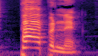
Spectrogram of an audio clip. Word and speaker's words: Papernick: But with his New York accent, it sounds so much like Pumpernickel. It's Papernick.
